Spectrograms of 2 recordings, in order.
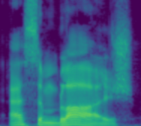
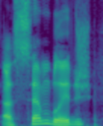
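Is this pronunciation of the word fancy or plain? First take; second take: fancy; plain. First: The word is said in a fancy way. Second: The word is said in a plain, ordinary way.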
